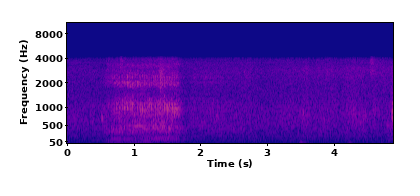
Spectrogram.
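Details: A female Newfoundland named Lena, aged five and weighing 150 pounds, snores in a kitchen: one harsh, gravelly inhaling snore near the start, then soft room noise with faint clicks.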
